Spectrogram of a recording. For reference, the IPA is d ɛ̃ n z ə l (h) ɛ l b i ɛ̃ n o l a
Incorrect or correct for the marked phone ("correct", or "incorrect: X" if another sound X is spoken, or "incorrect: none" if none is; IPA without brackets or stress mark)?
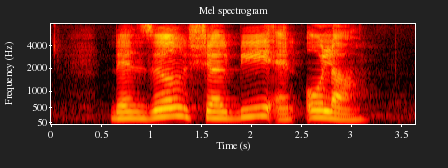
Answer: incorrect: ʃ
